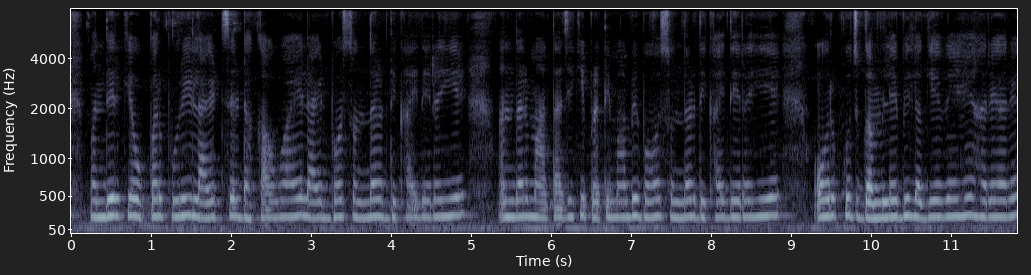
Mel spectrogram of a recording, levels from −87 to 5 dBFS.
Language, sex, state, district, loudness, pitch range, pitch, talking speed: Hindi, female, Jharkhand, Jamtara, -33 LUFS, 215-230 Hz, 220 Hz, 190 wpm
